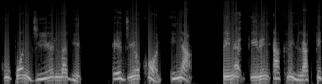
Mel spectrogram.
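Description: Throughout the speech there is a steady 150 Hz buzz from a block size mismatch with truncation. Each block loses its tail before the next stage reads it, which fits 512-sample blocks being written, so delivery runs 1.6 times fast at near-normal pitch.

From 0.26 to 1.61 s the speech drops about 94 cents, close to a semitone, and slows by 5.3%, then snaps back. This is likely a drift correction step, where clock-matching software abruptly shifted the playback rate to rebalance its buffer.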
